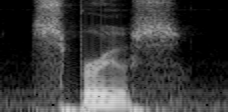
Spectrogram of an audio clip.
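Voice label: "spruce", US English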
